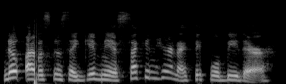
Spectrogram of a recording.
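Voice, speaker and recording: A woman's voice: fairly high pitch, animated, quick pace. A woman co-facilitating an online meeting, talking casually to the participants as she handles the technical side. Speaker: co-facilitator running the slides. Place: online conference call.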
